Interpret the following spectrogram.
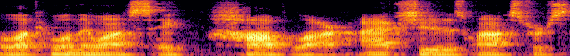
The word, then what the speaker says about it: hablar: people they want a hablar I actually this mobsters like hablok hoy you don't want to do that so what you should say is habla so you want to make that H silent if it's at the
